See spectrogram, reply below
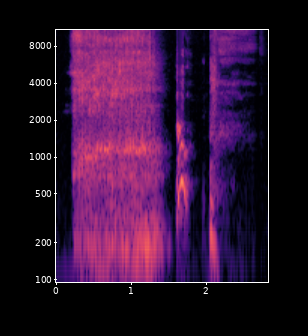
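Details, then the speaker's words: Sleep specialist imitating snoring while explaining throat muscles relaxing during sleep and obstructive sleep apnea: one long, rough, rattling inhaled sound, then brief throaty sounds; simulated snoring. "that's how snoring happens and so that is something that's not normal because in obstructive sleep apnea what happens it relaxes even more and all of a sudden air closes"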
